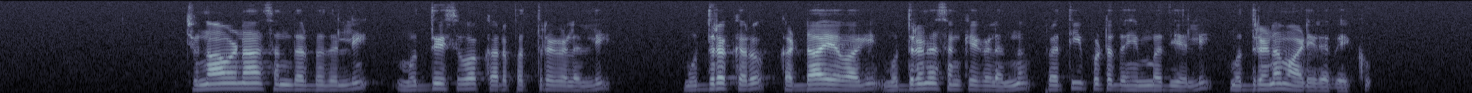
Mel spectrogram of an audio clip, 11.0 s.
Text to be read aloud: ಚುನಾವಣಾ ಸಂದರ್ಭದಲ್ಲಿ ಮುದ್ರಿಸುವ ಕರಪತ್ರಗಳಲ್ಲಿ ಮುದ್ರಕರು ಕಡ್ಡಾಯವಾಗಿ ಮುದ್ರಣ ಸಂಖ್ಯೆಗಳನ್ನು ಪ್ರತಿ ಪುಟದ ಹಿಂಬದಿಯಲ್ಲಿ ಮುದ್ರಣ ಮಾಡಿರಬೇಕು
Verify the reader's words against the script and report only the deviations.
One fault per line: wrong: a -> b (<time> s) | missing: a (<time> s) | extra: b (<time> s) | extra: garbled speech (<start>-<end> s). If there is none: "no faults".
no faults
